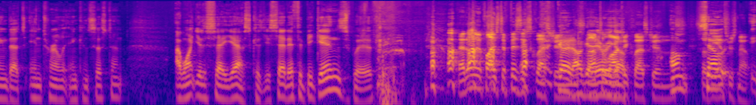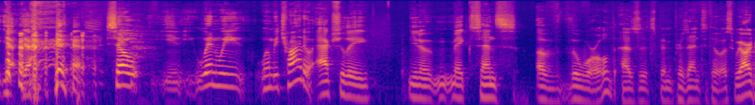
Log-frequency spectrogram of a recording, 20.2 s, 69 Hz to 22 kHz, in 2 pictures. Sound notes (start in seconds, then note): 5.6 laughs; 10.1 both laughing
